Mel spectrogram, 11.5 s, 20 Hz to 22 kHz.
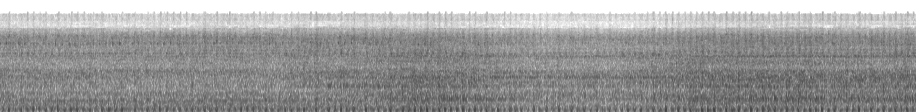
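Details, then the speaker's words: Honda Click V3 2023 scooter at idle: busy idle with a steady pulse near three per second and lots of high clatter over it; noisy idle, cause not identified. "Napakinggan nyo yung ingay ng Honda Click version three twenty twenty-three model."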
